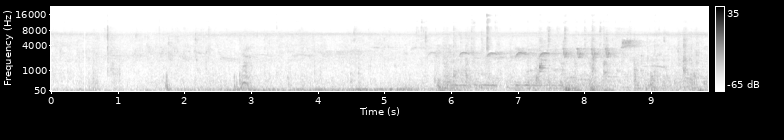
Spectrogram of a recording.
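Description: Near silence: faint outdoor ambience with a low rumble. From about six seconds in, a bird chirps a quick series of short, high notes.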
